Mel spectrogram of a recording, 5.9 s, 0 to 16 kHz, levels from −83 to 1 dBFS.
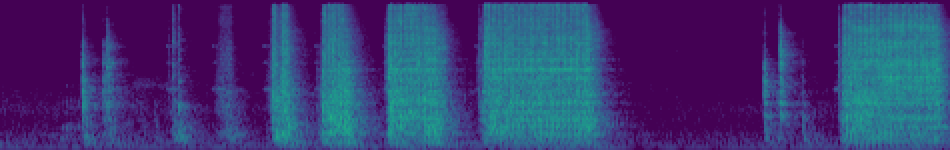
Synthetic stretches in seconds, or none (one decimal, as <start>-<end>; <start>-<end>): none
